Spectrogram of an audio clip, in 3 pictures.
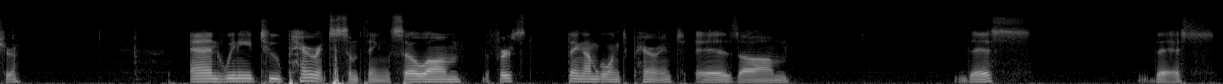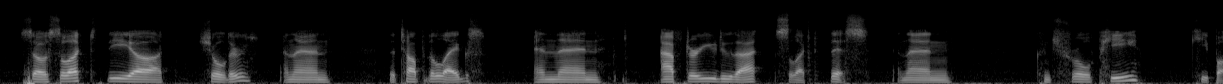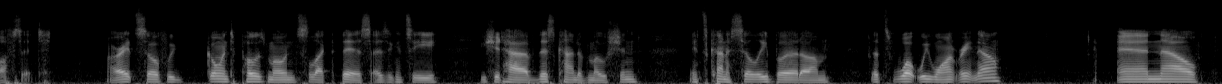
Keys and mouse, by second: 2.8 middle click, 9.1 right click, 23.2 ctrl+p, 25.0 Tab, 27.3 g, 29.0 middle click, 33.1 click, 33.7 Tab.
